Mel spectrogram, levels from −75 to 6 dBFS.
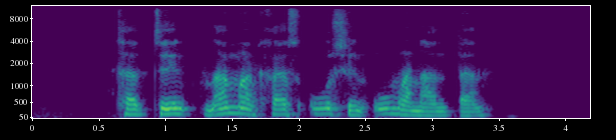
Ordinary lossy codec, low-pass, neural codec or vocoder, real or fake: MP3, 64 kbps; 10.8 kHz; codec, 24 kHz, 3 kbps, HILCodec; fake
